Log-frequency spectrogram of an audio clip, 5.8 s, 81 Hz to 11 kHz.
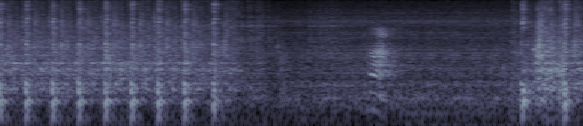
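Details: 1967 Simplicity Landlord 2010 lawn tractor, rear PTO unplugged, fuel on: steady starter churn about four strokes a second, stops and retries, never fires; spark and fuel then checked present, timing later found way off.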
